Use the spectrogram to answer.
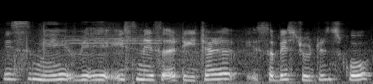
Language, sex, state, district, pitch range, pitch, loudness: Hindi, female, Haryana, Jhajjar, 210-240 Hz, 225 Hz, -15 LUFS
